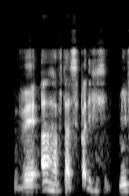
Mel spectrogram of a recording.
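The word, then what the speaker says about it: ואהבת: Ve'ahavta. Il faut mettre sur le sidour l'accent tonique sur le Ve'a et ensuite Havta. Sur le Ta, Ve'a et le Ta à la fin. Ve'ahavta, c'est pas difficile, mais il faut s'en rappeler.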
